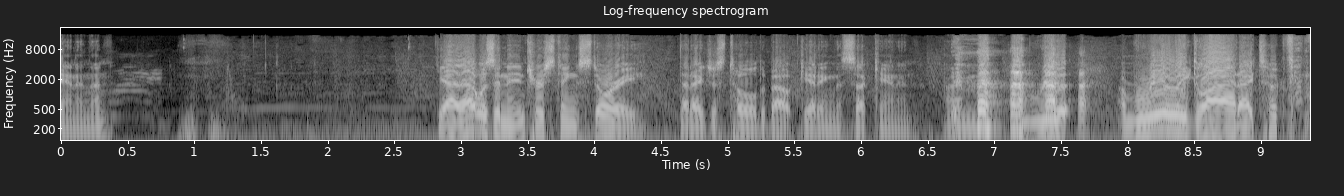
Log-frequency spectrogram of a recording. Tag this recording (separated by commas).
Speech, Music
